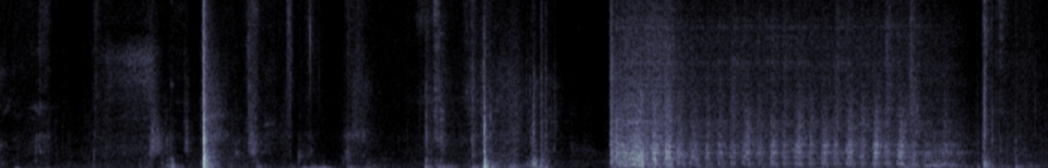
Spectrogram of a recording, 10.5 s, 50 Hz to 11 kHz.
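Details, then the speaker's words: Renault Clio 172/182 F4R engine with misfire, during compression test with plugs out: about four seconds of steady rhythmic starter cranking with whirring starter and no firing, normal cranking. "If you're wondering what that weird noise is, that's a starter motor."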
